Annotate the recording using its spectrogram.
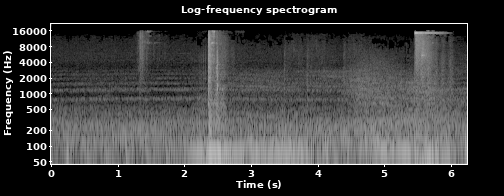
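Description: A deep mechanical rumble drones steadily.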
